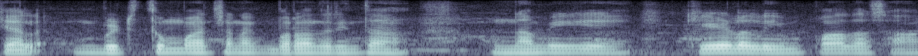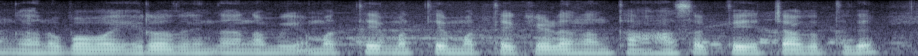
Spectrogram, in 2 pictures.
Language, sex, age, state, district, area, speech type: Kannada, male, 45-60, Karnataka, Chitradurga, rural, spontaneous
